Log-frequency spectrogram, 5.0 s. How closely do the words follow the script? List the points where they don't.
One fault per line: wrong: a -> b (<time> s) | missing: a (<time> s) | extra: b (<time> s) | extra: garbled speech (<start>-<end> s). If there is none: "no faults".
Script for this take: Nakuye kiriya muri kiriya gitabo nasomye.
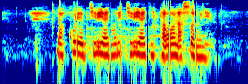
no faults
